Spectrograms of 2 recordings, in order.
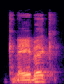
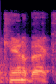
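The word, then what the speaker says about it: Kanabec: pronunciation issues i uh i just learned knabic is that how you pronounce the county i've uh i've always called a canabek so i guess i'm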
